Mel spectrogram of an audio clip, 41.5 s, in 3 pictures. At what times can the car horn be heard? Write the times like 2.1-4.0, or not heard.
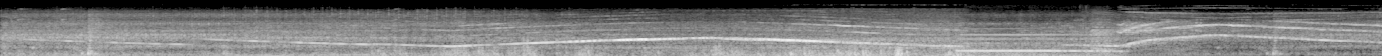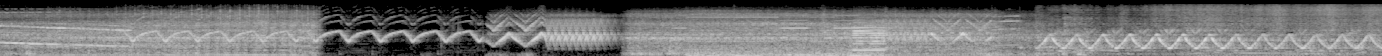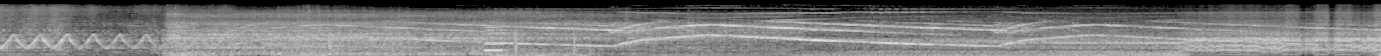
10.2-11.2, 20.6-22.7, 32.5-33.6.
